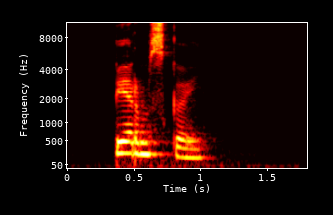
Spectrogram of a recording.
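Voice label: "пермскӧй", Komi, female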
